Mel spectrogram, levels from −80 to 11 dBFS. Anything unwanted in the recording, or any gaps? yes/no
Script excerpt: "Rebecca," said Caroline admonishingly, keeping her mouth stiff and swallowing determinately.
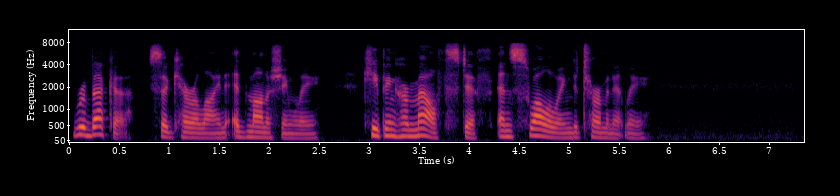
no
